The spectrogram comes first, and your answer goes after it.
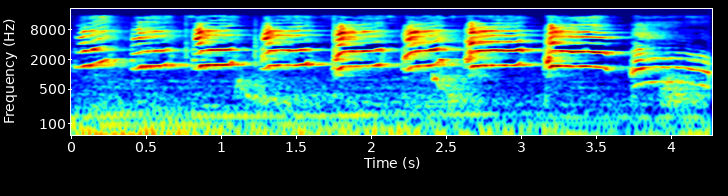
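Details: Puppy attempting to climb a small step into the nest, crying in sharp, high-pitched yelps about twice a second, each slightly falling, ending in a longer drawn-out whine.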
